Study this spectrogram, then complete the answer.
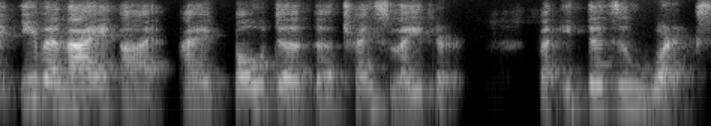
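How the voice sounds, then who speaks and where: In a Taiwanese accent, a woman speaks very slowly and somewhat breathily, with ordinary pitch variation. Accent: Taiwanese Mandarin-accented English. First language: Mandarin. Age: 60s. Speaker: art instructor and psychology consultant. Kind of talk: interview. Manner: halting, many fillers.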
